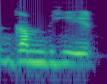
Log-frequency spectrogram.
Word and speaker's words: गंभीर: जब बच्चों इसका उच्चारण म के रूप में हो तो इसके लिए अंग्रेजी लिखते हैं एम।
